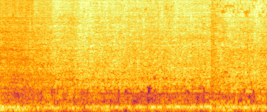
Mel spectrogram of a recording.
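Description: Garlic sizzles in hot oil for a Sudanese salad, giving a steady, bright hiss that holds constant throughout, with faint low rumble underneath and no talking.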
